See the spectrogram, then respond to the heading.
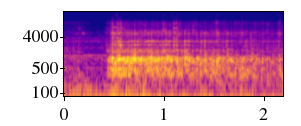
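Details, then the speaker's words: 1980 Triumph TR7 alternator spun by hand during engine assembly: rough, gritty whir fading as it slows; worn internal bearing, no shaft play, replacement planned later. "So the bearings somewhere. It doesn't have any play in it, but there's a bearing in there that's needing some attention."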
